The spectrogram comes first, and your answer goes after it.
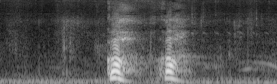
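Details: Hunting dog released to chase wild boar through scrub during a boar hunt; two short, sharp barks about a third of a second apart, with low rustling and faint background noise.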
